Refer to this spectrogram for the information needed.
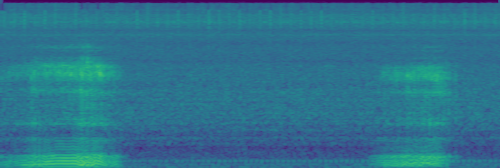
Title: #snoring #snoringsleepingsoundeffect #snoringsounds #sleepsounds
